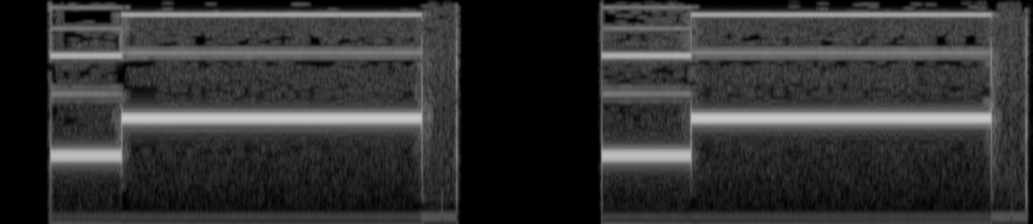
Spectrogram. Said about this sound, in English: I want the tones one more time. Give me the tones. Tone out for the fire.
